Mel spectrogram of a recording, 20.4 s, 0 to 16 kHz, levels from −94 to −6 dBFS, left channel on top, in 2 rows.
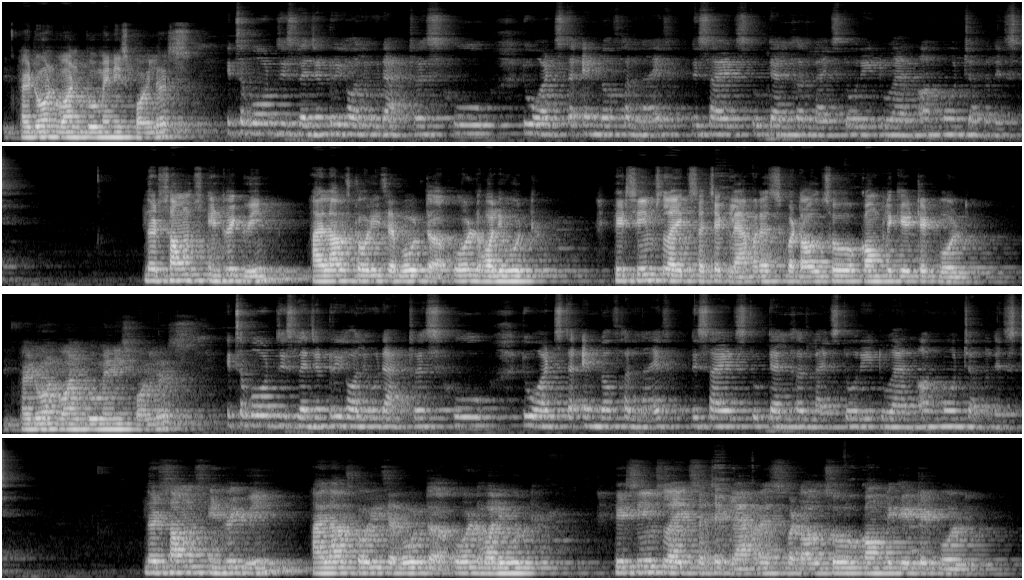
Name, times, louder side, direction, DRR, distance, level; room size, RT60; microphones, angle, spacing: voice 1, 0.2-1.9 11.6-12.9 13.3-15.6 16.3-19.9, left 3 dB, 50° left, 6 dB, 0.6 m, -25 dB
voice 2, 2.2-10.3 19.3-19.4, right 3 dB, 45° right, 2 dB, 1.0 m, -34 dB
6.2 x 5.8 x 3.8 m, 1.2 s
head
